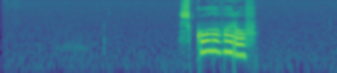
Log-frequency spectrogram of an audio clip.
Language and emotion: Russian, neutral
